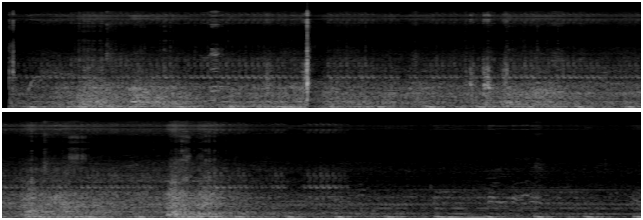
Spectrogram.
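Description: Busy roller-coaster loading-station noise: indistinct voices and a general clatter over a low rumble, with a sharp click about three seconds in and a smaller one about two seconds later.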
